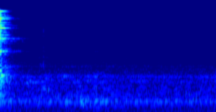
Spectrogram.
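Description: A single short metallic clink of steel fragging tweezers being set down against other metal tools, with a brief high ring.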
